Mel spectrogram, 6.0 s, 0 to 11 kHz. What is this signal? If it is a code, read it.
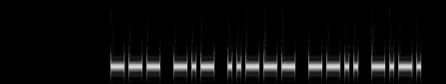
Morse code, heard as a keyed tone, about 20 wpm, 700 Hz. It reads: OK2ZC
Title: DXCC-100 Call Signs - 5 Characters - Repeated 2x - 20wpm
